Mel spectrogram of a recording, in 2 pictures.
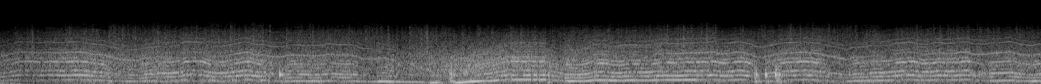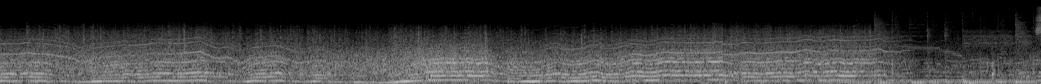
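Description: A Suzuki rally car in the SLRE racing game drives steadily, its engine droning loud and close while the pitch climbs and drops repeatedly through gear shifts, with no speech.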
